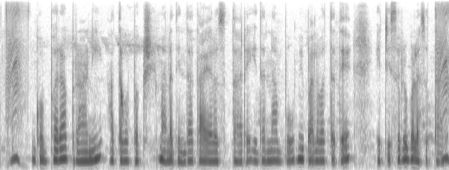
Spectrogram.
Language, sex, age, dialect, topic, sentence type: Kannada, female, 18-24, Mysore Kannada, agriculture, statement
